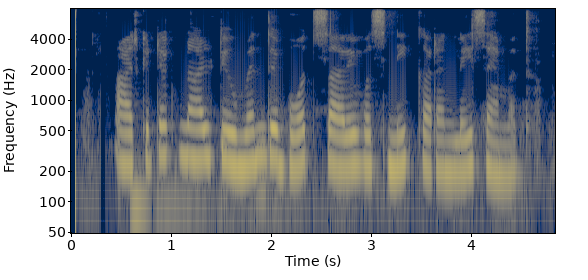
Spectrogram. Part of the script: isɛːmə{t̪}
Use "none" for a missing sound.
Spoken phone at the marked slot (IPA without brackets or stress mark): t̪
